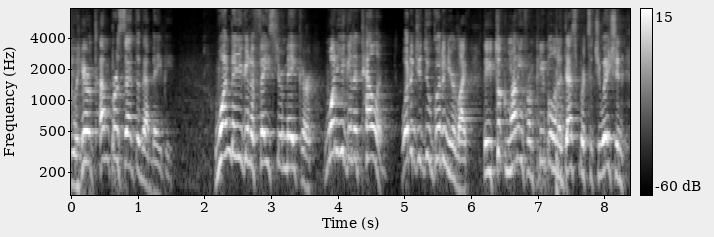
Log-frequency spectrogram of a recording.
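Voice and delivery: high-pitched, insistent retold scolding. Wife takes doctor to task over his life, scolding.

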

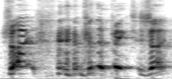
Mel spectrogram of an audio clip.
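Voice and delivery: high laughing punchline. Retold or imitated.

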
